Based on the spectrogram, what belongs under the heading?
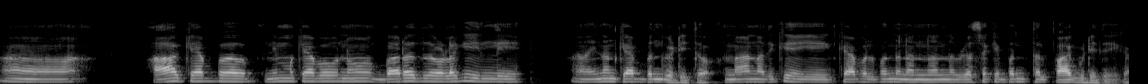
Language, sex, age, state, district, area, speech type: Kannada, male, 60+, Karnataka, Shimoga, rural, spontaneous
